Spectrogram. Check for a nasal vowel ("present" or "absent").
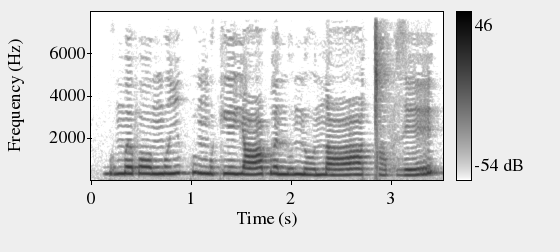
absent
